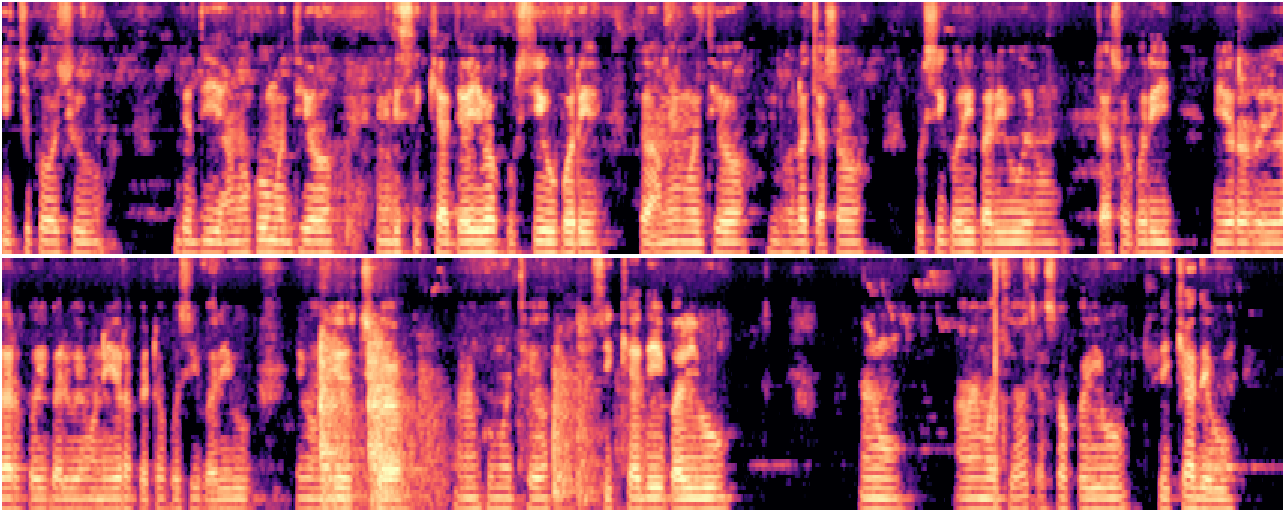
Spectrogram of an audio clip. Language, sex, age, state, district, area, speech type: Odia, male, 18-30, Odisha, Subarnapur, urban, spontaneous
